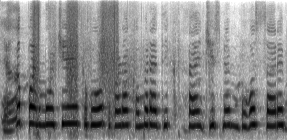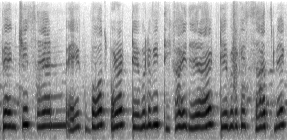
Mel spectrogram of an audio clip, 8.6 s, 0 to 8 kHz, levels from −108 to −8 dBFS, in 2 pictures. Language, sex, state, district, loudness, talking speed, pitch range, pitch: Hindi, male, Himachal Pradesh, Shimla, -16 LUFS, 210 wpm, 295-330 Hz, 315 Hz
